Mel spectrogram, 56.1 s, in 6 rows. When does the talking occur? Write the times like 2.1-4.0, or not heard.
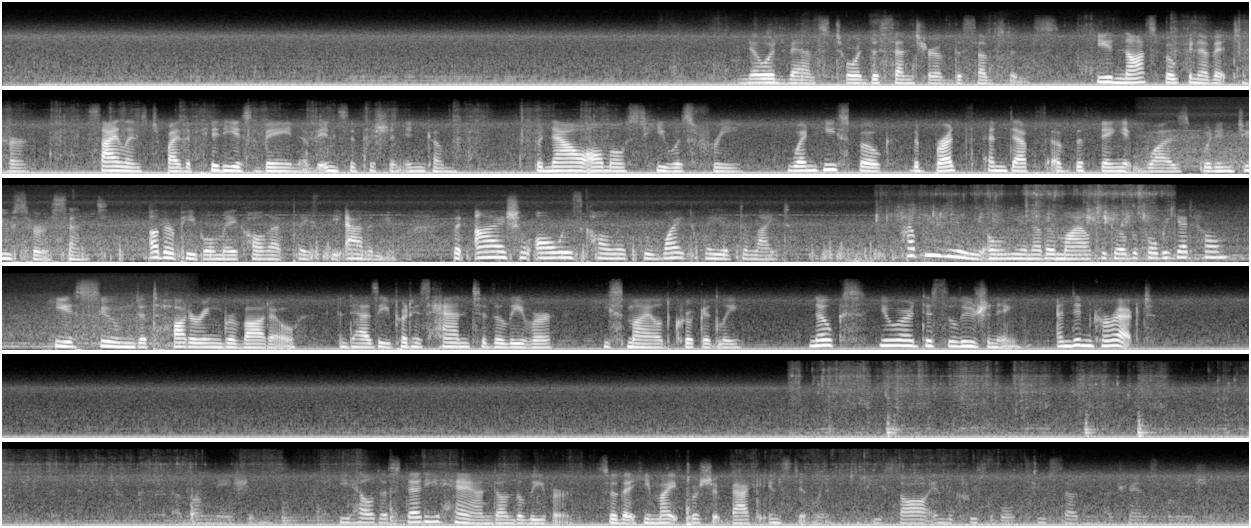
5.5-24.6, 25.4-36.8, 48.0-56.0.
